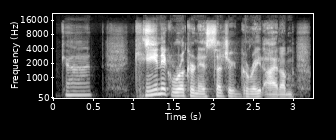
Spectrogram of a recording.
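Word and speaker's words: Kaenic Rookern: the game shout out Kanan Rooker Kan Rooker I messed it up I said it wrong the first time God kanic Rooker is such a great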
